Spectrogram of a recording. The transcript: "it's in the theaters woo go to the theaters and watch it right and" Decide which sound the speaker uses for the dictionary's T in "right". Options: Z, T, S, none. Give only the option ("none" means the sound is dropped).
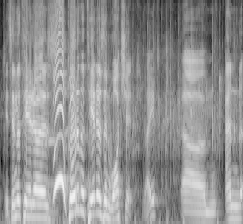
T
